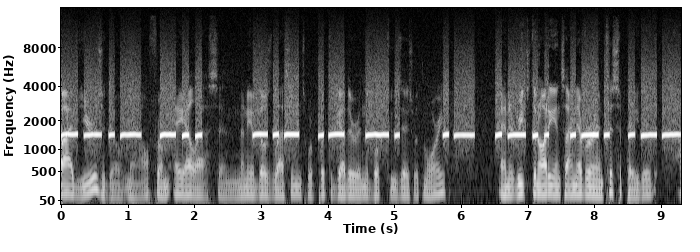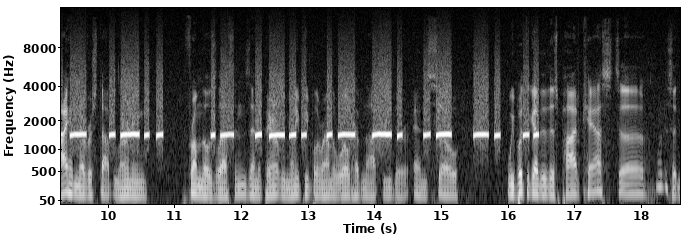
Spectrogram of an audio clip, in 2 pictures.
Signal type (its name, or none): Morse code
